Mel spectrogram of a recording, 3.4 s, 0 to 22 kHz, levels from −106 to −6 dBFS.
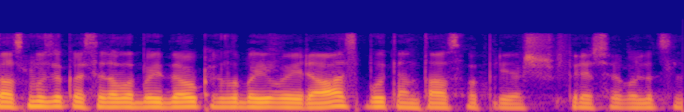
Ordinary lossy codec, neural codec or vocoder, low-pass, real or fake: MP3, 96 kbps; codec, 16 kHz, 2 kbps, FreqCodec, larger model; 7.2 kHz; fake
